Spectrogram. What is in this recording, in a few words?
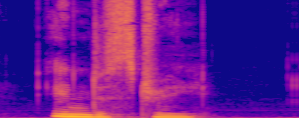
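"industry", British English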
